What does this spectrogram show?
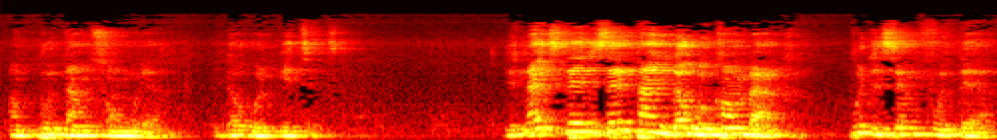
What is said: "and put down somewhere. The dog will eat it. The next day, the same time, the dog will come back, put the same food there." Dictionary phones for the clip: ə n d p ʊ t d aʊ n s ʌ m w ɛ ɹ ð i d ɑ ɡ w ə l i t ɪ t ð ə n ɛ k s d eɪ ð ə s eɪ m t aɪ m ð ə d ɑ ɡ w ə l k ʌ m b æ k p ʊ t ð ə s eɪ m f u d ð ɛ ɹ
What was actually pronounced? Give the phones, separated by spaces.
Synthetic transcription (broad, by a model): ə n p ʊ t d aʊ n s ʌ m w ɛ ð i d ɑ ɡ w ə l i t ɪ t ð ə n ɛ k s d eɪ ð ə s eɪ m t aɪ m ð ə d ɑ ɡ w ə l k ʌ m b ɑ k p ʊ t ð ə s eɪ m f u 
